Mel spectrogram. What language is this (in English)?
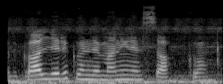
Italian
